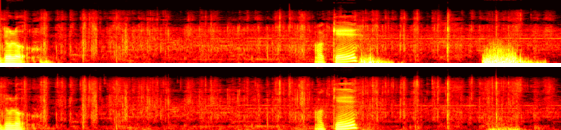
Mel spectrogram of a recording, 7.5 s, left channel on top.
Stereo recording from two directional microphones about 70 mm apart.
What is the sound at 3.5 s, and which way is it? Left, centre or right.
Horse, right.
